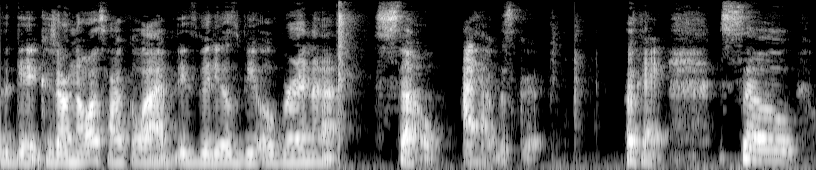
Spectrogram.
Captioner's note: snaps fingers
